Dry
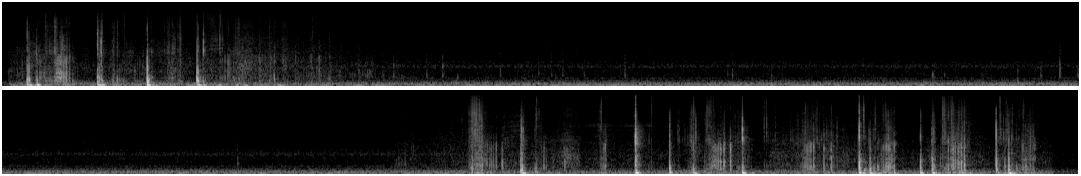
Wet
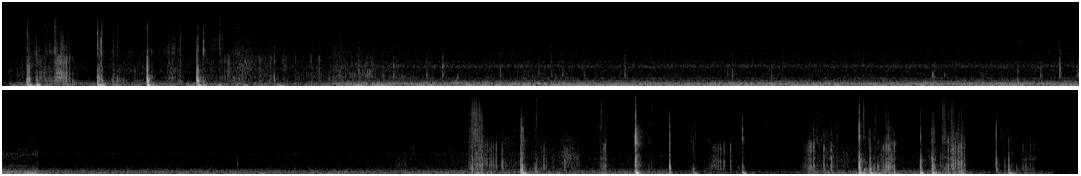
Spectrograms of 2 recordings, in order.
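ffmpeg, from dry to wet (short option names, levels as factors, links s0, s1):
-af "asetnsamples=n=441:p=0,asendcmd='3.31 volume volume 3dB;11.13 volume volume -7dB;17.45 volume volume -18.5dB;18.83 volume volume -8dB;20.39 volume volume -17.5dB',volume=0.447"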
